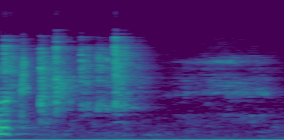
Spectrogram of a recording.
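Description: Computer keyboard being typed on: a quick run of keystrokes through the first second.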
